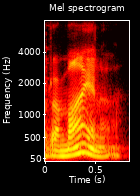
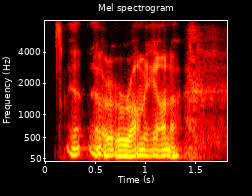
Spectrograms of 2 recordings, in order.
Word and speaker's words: Ramayana: in the in the ramayana you know i just wrote this book the hanuman story for ramdas which is from the ramayana ramiana in the ramayana that's how people pronounce it in the ramayana it's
